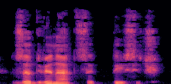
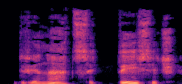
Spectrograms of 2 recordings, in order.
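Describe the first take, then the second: First: Said in the usual way. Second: Slow, higher groan of disbelief; dismayed groan. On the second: A narrator's reading. Client echoes the lawyer's price, groaning in dismay. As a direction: groan the sum back slowly, pitch climbing. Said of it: "застонал бедняга Фредди".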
